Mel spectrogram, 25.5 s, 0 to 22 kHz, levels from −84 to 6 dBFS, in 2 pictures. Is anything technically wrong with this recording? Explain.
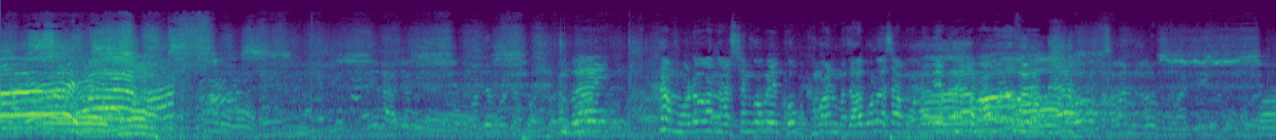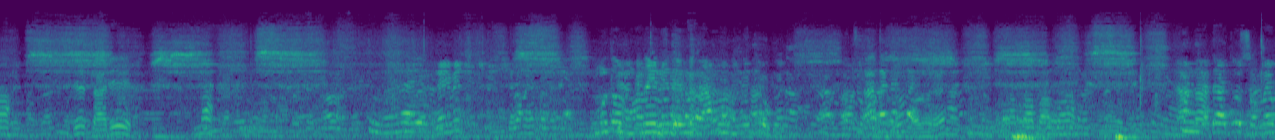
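No, nothing technically wrong can be heard in this audio. Nothing in it points to a problem with how the sound was captured, processed or delivered.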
